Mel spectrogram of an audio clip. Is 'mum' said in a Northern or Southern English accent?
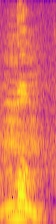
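Northern. It is said in a Northern English accent. "I'm like"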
